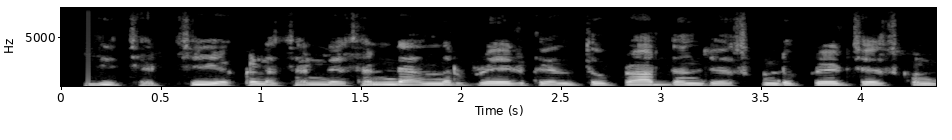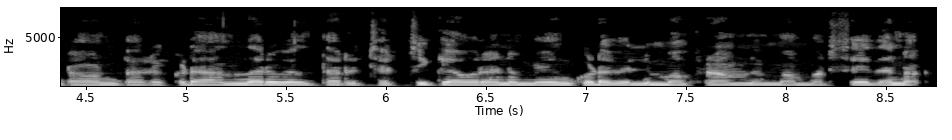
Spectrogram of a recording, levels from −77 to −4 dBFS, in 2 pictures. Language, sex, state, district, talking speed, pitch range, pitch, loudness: Telugu, male, Andhra Pradesh, Guntur, 185 wpm, 125-135 Hz, 130 Hz, -22 LUFS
